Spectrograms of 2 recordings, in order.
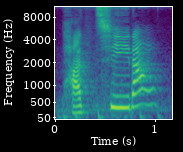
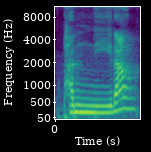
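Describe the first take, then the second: First: The middle consonant is a 'ch' sound. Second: The middle consonant is a doubled 'n' sound. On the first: The field together with something else. "다치랑 이렇게 발음이 나요. 조사로 쓰일 때" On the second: A furrow in a field. "반니랑 이렇게 발음이 나요"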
